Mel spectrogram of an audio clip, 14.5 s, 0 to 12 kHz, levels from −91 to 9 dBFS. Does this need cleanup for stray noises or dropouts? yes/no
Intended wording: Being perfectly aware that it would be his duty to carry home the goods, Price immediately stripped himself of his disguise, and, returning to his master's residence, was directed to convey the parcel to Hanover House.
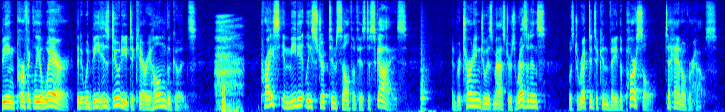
yes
